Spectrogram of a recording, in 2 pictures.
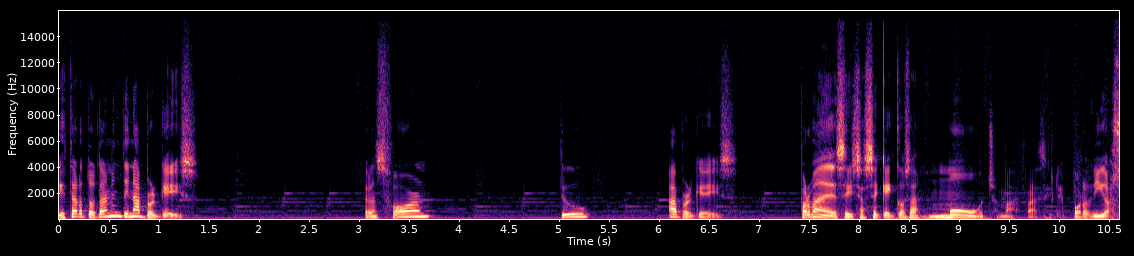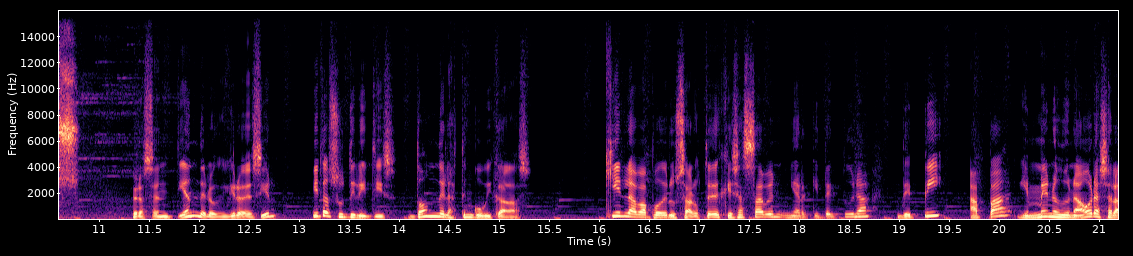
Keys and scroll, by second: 0.0-6.6 typing, 7.0 Escape, 12.2 shift+v, 12.4 Escape, 12.7 k, 13.4 j, 16.4 Escape.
